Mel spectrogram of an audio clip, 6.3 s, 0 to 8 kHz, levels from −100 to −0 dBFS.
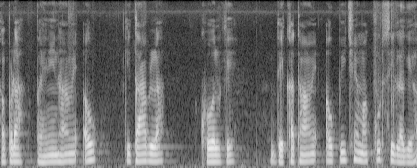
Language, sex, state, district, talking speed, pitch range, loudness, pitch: Chhattisgarhi, male, Chhattisgarh, Raigarh, 165 wpm, 120-135 Hz, -17 LUFS, 125 Hz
